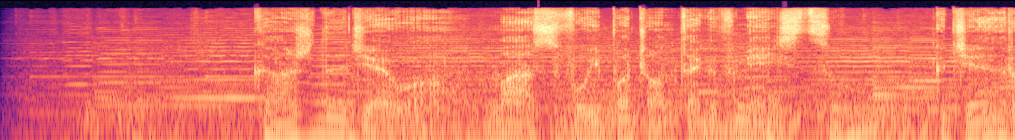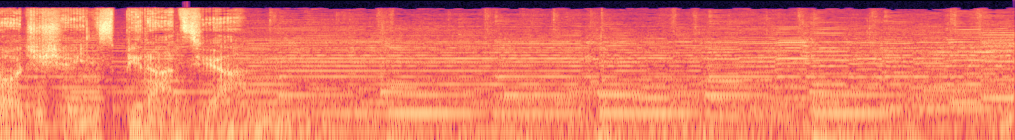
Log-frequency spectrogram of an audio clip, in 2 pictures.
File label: polish commercial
